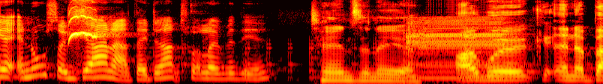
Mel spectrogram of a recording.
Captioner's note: blows whistle; buzz!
